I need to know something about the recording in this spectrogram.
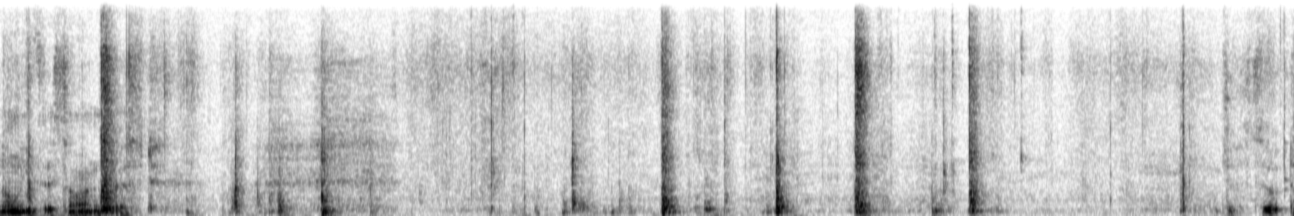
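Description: A plastic pet carrier knocks and rattles as it is handled.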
